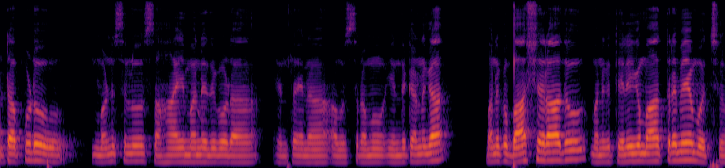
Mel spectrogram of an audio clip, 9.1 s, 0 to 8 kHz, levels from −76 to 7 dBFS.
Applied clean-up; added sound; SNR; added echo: neural mask model DeepFilterNet 3.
